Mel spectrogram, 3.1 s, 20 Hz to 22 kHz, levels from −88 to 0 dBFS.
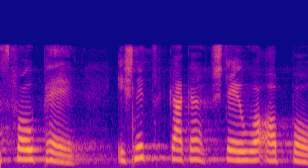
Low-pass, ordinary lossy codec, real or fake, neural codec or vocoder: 7.2 kHz; none; real; none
